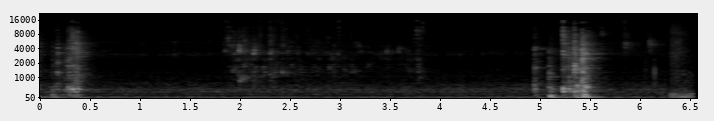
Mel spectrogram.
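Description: Coffee poured from a glass drip-coffee-maker carafe into a ceramic mug, with a clink as the carafe is lifted out near the start. The loudest sound is a clatter about five seconds in, as the carafe is set back onto the coffee maker's warming plate.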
